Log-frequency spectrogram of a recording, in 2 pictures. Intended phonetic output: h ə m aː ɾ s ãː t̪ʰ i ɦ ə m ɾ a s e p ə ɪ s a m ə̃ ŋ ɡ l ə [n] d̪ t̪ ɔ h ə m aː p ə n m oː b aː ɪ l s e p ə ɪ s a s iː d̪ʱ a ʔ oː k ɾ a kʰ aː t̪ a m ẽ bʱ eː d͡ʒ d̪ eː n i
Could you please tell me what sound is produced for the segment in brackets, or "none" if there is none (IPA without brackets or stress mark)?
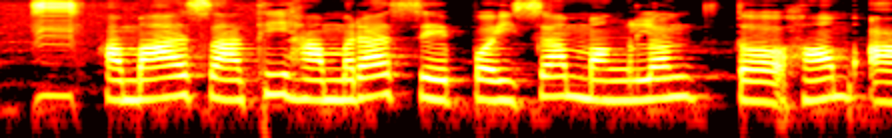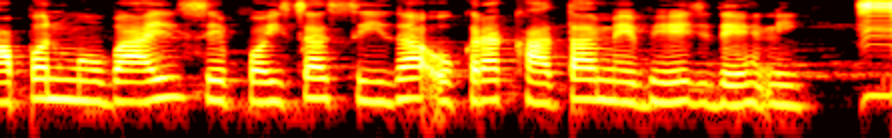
n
